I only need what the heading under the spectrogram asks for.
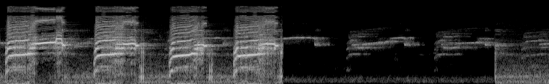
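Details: Bald eaglet squeeing near the nest on a June 2013 afternoon as an adult feeds on fish in an old tree: four loud, strident rising squeals, then softer, thinner chittering notes after a brief lull.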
